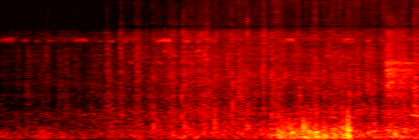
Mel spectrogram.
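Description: Footfalls of a large group of runners setting off on a dirt track, a dense patter of many feet that grows steadily louder as they run past close by.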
